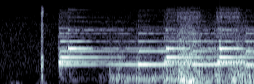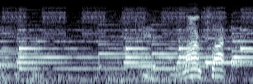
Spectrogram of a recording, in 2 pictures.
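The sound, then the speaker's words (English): A click, then an alarm clock rings loud with a steady electronic tone for about six seconds. Rustling sounds sit underneath, and the tone wavers briefly near the end. “I hate alarm clock.”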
